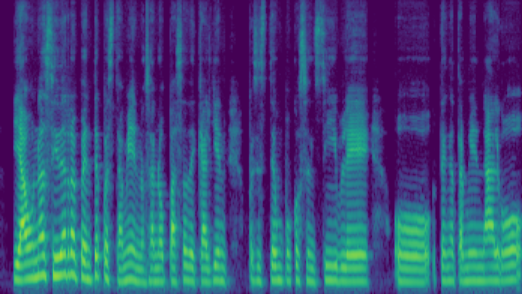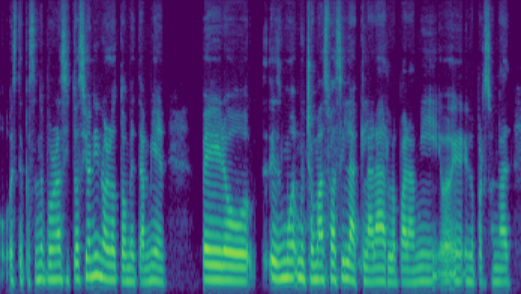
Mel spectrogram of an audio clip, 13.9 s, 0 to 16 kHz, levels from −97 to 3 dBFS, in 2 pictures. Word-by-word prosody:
y 190 - +5
aun 195 +4 +8
así, 240 0 +4
de 245 +2 +8
repente, 230 -3 +4
pues 210 -5 -1
también, 170 +1 -1
o 155 - -6
sea, 165 +2 -4
no 165 0 -3
pasa 170 +2 0
de 170 -2 0
que 165 - -6
alguien 170 +1 -2 0.3
pues - - -9
esté 165 +2 -2
un 175 - -3
poco 170 +2 -5
sensible 165 0 -1 0.3
o 160 -1 0
tenga 170 -1 -4
también 170 0 -2
algo 175 +2 +1
o - - -13
esté 180 - -8
pasando 185 +3 -6
por 190 - -1
una 190 - 0
situación 195 +4 -3
y 245 - +3
no 205 -4 +2
lo 185 -1 0
tome 165 -1 -4
tan 160 +1 -5
bien, 170 -3 -4 0.4
pero 180 -3 +4 0.2
es 205 -2 +3
muy 210 0 +2
mucho 200 -3 0
más 185 0 0
fácil 200 0 0
aclararlo 165 -2 -1
para 155 -1 -2
mí, 170 +9 -8
oh, - - -4
eh, 170 - -6
en 170 - -7
lo 160 - -8
personal, 160 0 -7
175 Hz, 210 wpm, -23 LUFS, 165-190 Hz, 0.4 s, aun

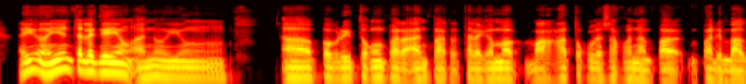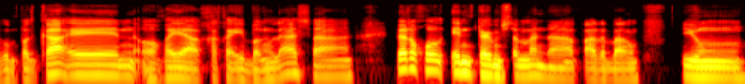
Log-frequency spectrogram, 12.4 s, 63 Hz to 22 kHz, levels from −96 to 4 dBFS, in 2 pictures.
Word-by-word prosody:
Ayun, 155 -2 +2
yun 180 +3 +3
talaga 160 -3 +4
yung 140 -3 +3
ano 110 +2 -2
yung, 105 -1 -3 0.5
ah, 105 0 +2
paborito 105 0 -4
kong 105 -1 -2
paraan 100 -1 0
para 95 -2 -5
talaga 95 +1 -4
ma 100 0 +1
makakatuklas 95 0 -5
ako 100 -1 -8
ng 95 -3 -4
pa 90 +1 -1 0.2
panibagong 85 -2 -3
pagkain 125 - +3
o 95 -2 -5
kaya 105 -3 +1
kakaibang 95 +1 -5
lasa. 115 -3 -3 0.3
Pero 185 +1 +6
kung 175 -2 +4
in 150 0 +5
terms 120 -3 +4
naman 120 0 0
na 100 -2 -3
para 95 0 -3
bang 95 +1 -2 0.3
yung 105 -3 +2
105 Hz, 155 wpm, -25 LUFS, 95-120 Hz, 0.5 s, Pero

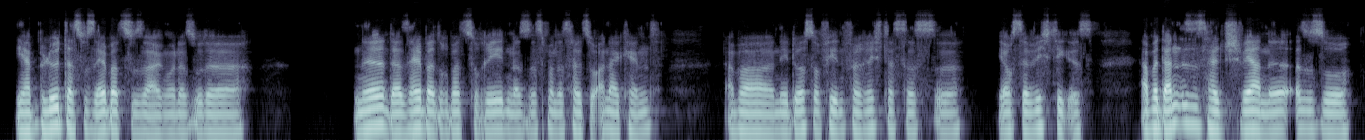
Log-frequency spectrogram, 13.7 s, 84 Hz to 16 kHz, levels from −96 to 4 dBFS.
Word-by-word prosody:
ja, 120 0 +2
blöd, 135 +2 +3
das 125 -1 +3
so 125 - -6
selber 120 +1 +4
zu 115 -2 -7
sagen 110 0 -2
oder 110 0 -3
so 115 - -5
da 110 0 -2 1.0
ne, 135 +4 +5
da 115 -1 +4
selber 125 +1 +4
darüber 120 0 -1
zu 120 - -8
reden. 120 0 0
Also, 115 0 -5
dass 120 +3 -10
man 125 - -2
das 115 +2 -6
halt 120 -2 0
so - - -5
anerkennt. 120 0 -4 0.6
Aber 115 -1 +1
ne, 115 0 -2
du 125 - +1
hast 130 +1 -1
auf 125 +1 -5
jeden 120 -1 0
Fall 125 -1 -3
recht, 130 +1 -5
dass 125 0 -5
das, 120 0 -6
äh, 115 +1 -5 0.4
ja 120 - 0
auch - - -1
sehr 120 0 0
wichtig 130 -1 -2
ist. 115 0 -8 0.4
Aber 135 +1 +4
dann 140 +4 +6
ist 155 - +1
es 145 -1 -4
halt 125 -2 +2
schwer, 125 0 +4
ne? 120 +2 +2
Also 125 0 -1
so 120 -1 -1
120 Hz, 210 wpm, -22 LUFS, 115-125 Hz, 1.0 s, dann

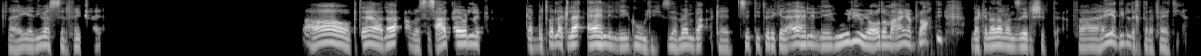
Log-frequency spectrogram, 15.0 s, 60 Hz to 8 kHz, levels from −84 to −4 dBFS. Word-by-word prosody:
فهي 125 +2 -7
دي 145 +3 -8
بس 165 -3 +1
الفكرة 135 0 -9
يعني. - - -13 2.5
آه 190 +3 +4
وبتاع 165 +3 +2
لأ، 185 - +6 0.2
بس 125 - 0
ساعات - - +6
بقى 180 - +5
يقول 180 0 +5
لك، 170 -2 -6 0.4
كانت 140 -1 -7
بتقول 170 +5 -3
لك 165 -2 +2
لأ 175 +2 +7
أهلي 170 0 +6
اللي 140 -2 -9
ييجوا 145 0 -8
لي، 125 -3 -14
زمان 145 +1 -4
بقى، 145 - -3
كانت 120 -1 -9
سِتّي 155 0 -1
تقول 155 +1 -7
لي 150 - -5
كده، 140 -2 -4
أهلي 175 +1 +2
اللي 155 -2 -11
ييجوا 160 +7 -4
لي 225 +1 -2
ويقعدوا 165 -1 +1
معايا 170 +3 0
براحتي، 180 - -4 0.4
لكن 140 +2 -5
أنا 160 +1 +4
ما 150 - -4
أنزلش 140 -1 0
بتاع، - - -20 0.2
فهي 135 +9 -3
دي 185 0 -8
الإختلافات 180 -3 -9
يعني. - - -21
155 Hz, 175 wpm, -23 LUFS, 140-175 Hz, 2.5 s, لأ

